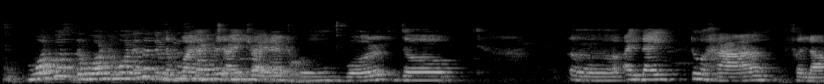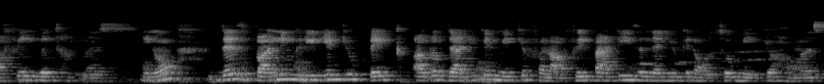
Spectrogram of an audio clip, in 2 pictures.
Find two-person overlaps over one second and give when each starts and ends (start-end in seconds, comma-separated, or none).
1.6-3.1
